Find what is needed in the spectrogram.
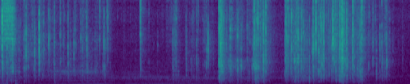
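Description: Small clear plastic bag crinkling and crackling as it is handled and opened and a glitter pot is taken out. The crackling is dense at the start, eases off, then picks up again through the second half.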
